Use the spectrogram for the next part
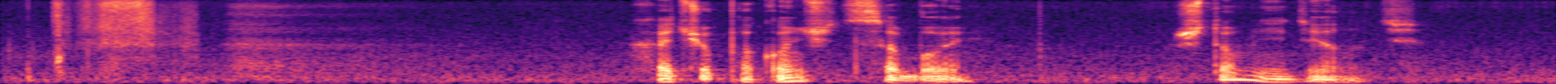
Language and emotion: Russian, sad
